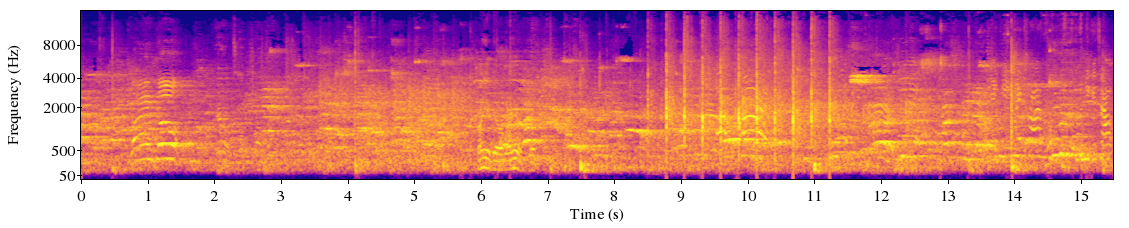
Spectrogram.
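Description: Spectators call out and chatter in a large echoing gym.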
